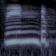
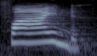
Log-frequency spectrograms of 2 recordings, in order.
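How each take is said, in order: First: The vowel sounds like 'ih'. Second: The vowel sounds like 'eye'. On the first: The speaker calls it wrong. "फिंड पढ़ देंगे" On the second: The speaker calls it right. "आई से पढ़ते हैं"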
